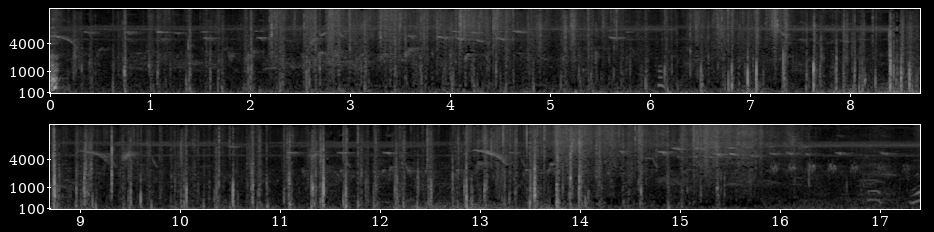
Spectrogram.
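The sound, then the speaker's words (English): Horse hooves clop steadily on hard ground as a horse moves at a walk, trot and canter, the hoofbeats shifting pace and growing busier midway, with faint birdsong in the background. “What was what she did called? Canter and trot and walk.”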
